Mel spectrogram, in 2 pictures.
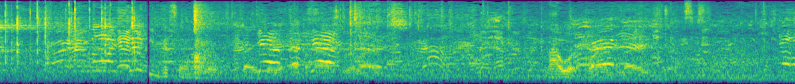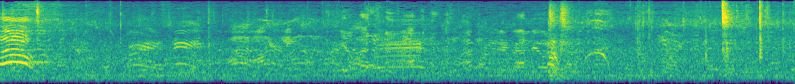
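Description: Men call out loudly across a field.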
